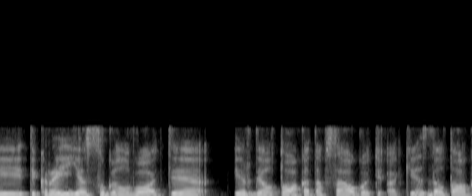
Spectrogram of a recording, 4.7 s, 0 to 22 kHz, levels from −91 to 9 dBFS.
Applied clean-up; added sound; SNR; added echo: none; none; none; none.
